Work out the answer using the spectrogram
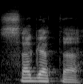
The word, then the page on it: sagatar: sagata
